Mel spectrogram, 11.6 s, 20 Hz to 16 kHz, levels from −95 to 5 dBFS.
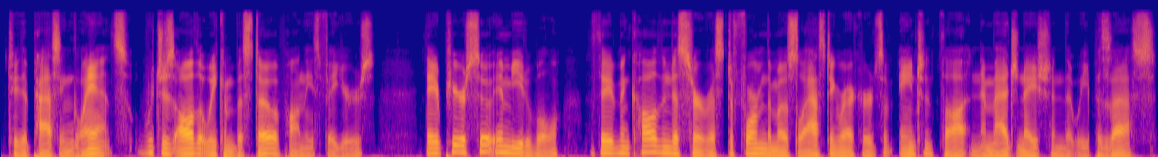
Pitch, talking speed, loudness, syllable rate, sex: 105 Hz, 200 wpm, -21 LUFS, 5.9 syllables/s, male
